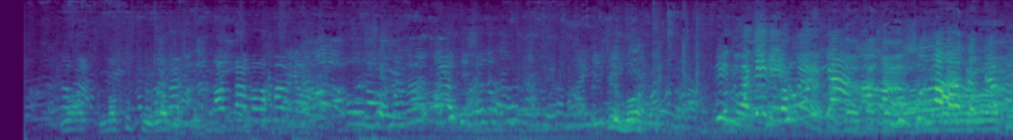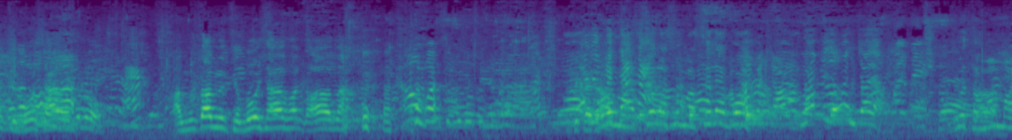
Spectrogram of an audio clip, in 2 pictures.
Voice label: Lisu talk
